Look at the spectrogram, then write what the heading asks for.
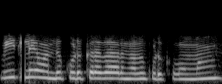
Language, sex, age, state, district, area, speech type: Tamil, female, 18-30, Tamil Nadu, Tiruchirappalli, rural, conversation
